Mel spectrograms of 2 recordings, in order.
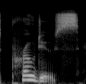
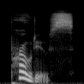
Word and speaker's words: produce: When we're talking about all these fresh fruits and vegetables as a group, the noun is produce. The stress is on that first syllable, produce.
